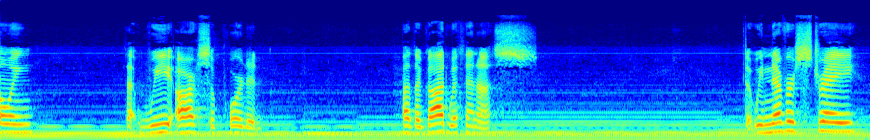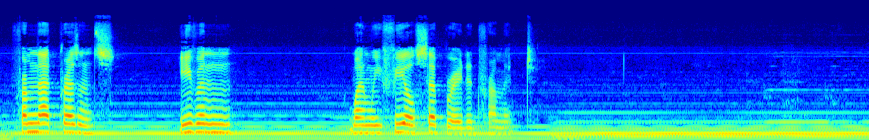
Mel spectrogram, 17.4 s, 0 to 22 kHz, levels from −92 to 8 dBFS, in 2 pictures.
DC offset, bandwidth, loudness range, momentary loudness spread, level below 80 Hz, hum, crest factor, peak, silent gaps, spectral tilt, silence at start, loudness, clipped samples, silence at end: under 0.1%; 13.5 kHz; 8 LU; 17 LU; -42 dBFS; none; 22 dB; -2 dBFS; none; -5.5 dB/octave; 0 s; -23 LUFS; under 0.1%; 0 s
